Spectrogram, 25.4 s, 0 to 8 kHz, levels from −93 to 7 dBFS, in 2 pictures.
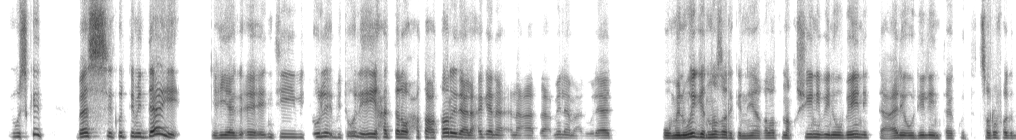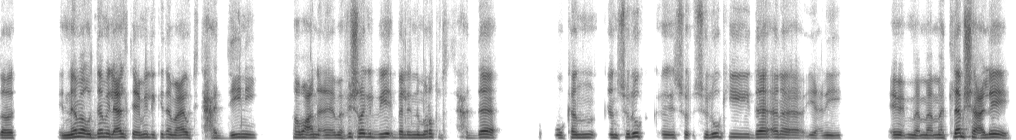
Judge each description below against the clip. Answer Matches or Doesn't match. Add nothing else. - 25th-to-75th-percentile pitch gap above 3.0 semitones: Matches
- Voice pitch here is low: Doesn't match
